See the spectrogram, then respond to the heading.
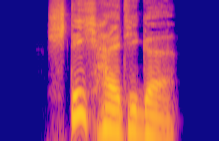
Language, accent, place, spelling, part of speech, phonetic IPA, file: German, Germany, Berlin, stichhaltige, adjective, [ˈʃtɪçˌhaltɪɡə], De-stichhaltige.ogg
- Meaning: inflection of stichhaltig: 1. strong/mixed nominative/accusative feminine singular 2. strong nominative/accusative plural 3. weak nominative all-gender singular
